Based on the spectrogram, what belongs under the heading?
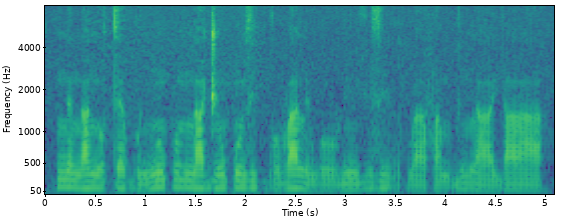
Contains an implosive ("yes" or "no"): no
